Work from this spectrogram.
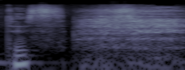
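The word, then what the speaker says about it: Theys: vous parler de Nino test donc ça s'écrit Nino Nino et Tess ça s'écrit T H e y s non mais ça se prononce test c'est un du coup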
